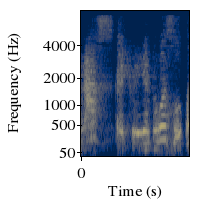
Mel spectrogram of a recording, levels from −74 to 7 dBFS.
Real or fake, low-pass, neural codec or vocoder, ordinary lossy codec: fake; 7.2 kHz; codec, 44.1 kHz, 0.9 kbps, DAC; MP3, 32 kbps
